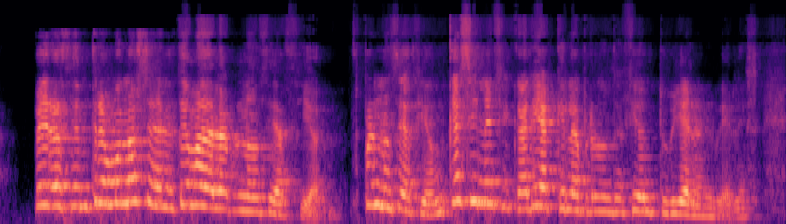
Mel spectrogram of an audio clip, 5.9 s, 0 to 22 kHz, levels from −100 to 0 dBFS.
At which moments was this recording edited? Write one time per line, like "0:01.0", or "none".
0:02.6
